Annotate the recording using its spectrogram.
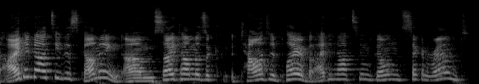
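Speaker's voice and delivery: high-pitched astonished reaction; surprised. Real, not acted. Commentator reacts to staff member picked in second round, surprised. Reacting to an unexpected draft pick.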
